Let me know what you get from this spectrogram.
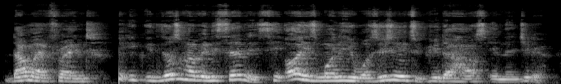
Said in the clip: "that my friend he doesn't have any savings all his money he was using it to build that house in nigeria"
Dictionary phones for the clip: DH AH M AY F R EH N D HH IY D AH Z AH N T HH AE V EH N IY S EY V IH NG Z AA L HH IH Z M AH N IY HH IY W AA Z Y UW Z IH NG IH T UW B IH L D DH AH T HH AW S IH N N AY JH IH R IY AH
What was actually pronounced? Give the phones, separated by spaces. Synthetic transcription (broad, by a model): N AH M AY F R EH N D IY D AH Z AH N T HH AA V EH N IY S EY V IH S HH AA L HH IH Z M AH N IY HH IY W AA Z Y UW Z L IH T UW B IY D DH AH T HH AW S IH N N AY JH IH R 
